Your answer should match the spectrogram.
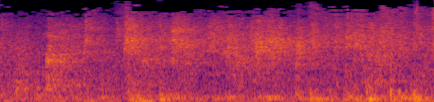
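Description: Rustling and soft knocks from the camera being handled and moved close to the microphone.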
